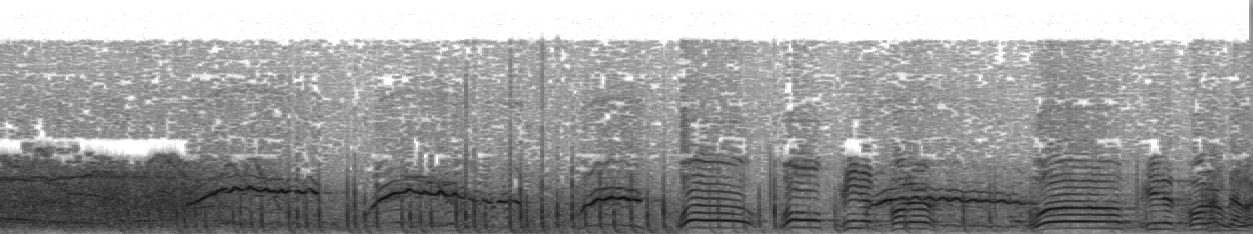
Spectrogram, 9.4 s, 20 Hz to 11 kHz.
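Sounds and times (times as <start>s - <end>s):
horse hooves clopping: 0.1s - 9.3s
horse neighing: 1.5s - 4.9s.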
